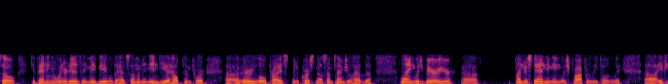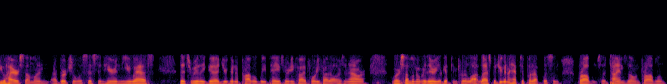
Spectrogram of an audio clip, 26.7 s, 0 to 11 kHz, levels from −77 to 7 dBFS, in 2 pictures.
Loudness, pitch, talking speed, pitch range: -27 LUFS, 130 Hz, 200 wpm, 120-135 Hz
